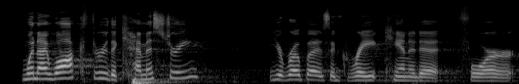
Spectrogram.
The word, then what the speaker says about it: Europa: Does anyone pronounce, is it spelled, is it Europa? Or? It's Europa.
